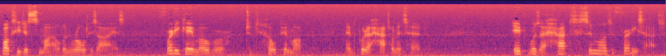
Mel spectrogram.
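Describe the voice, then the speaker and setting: A woman's voice: low voice, very animated, moderate pace, a little mellow, a little hiss or hum, rough recording. A woman giving an amateur dramatic reading of a fan-written story as its narrator.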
